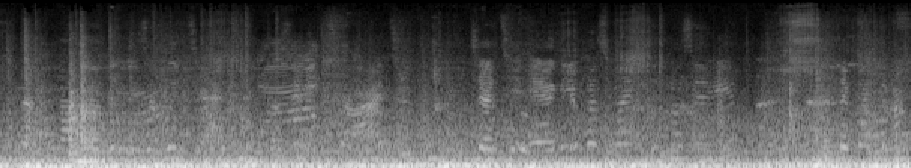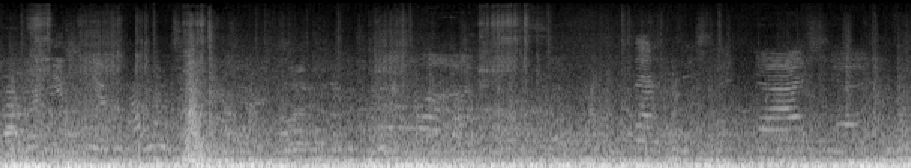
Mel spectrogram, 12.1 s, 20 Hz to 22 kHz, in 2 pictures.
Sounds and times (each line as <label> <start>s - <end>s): tourist train returns to trainstation 0.0s - 12.1s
